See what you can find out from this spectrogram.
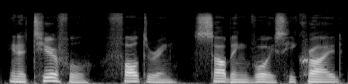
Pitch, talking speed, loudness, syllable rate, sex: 115 Hz, 140 wpm, -17 LUFS, 4.1 syllables/s, male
